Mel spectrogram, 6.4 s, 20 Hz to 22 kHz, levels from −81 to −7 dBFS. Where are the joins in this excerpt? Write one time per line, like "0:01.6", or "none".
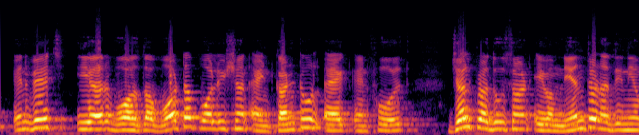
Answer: none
